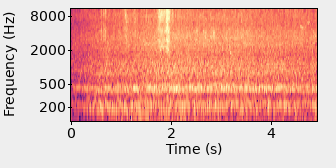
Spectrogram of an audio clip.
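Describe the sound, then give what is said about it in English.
Honeybees buzz densely around an open hive at a beekeeping club day, a steady, continuous hum of many wings at moderate loudness. “It's a club day for the Wellington Beekeepers Association, and about a dozen would-be apiarists are getting an up-close look at a hive, some of them for the very first time. These are drones”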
